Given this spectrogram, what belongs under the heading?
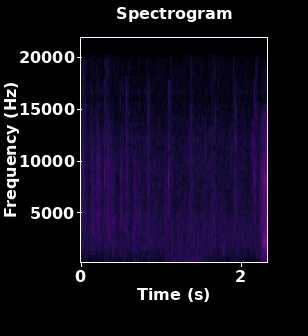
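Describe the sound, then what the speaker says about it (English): A thunderstorm rolls through The Legend of Zelda: Breath of the Wild, with dense rain pattering over a swelling low thunder rumble that peaks midway, and no one speaking. "It had to be a thunderstorm."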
